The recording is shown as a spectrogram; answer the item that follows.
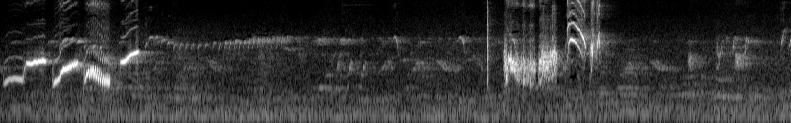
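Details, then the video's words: White-rumped shama (murai batu) provoking material for a lazy bird. Opens with quick rising whistles and a short trill, falls quiet, then a loud buzzy, sweeping burst around five to six seconds over faint background hiss. "PANCINGAN EMOSI MURAI BATU PEMALAS MATERI PEDES TEMBAKAN RAPET"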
